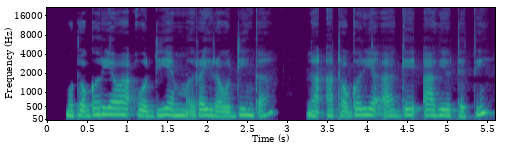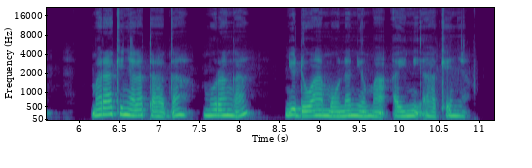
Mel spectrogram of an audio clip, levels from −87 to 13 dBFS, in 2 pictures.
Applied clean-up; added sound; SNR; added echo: none; none; none; none.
